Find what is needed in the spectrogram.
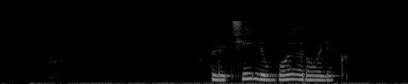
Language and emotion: Russian, neutral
